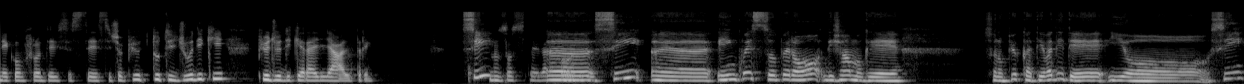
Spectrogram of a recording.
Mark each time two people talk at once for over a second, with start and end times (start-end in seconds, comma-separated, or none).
none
